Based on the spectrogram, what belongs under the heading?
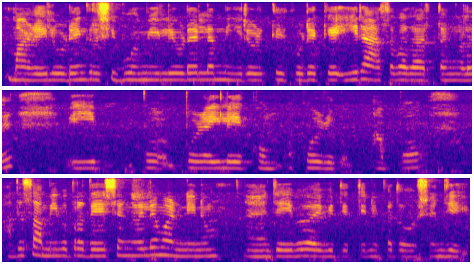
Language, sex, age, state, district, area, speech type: Malayalam, female, 30-45, Kerala, Palakkad, rural, spontaneous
